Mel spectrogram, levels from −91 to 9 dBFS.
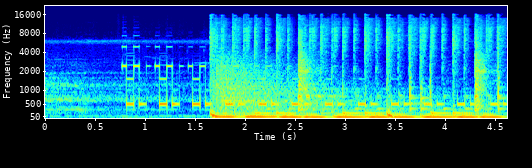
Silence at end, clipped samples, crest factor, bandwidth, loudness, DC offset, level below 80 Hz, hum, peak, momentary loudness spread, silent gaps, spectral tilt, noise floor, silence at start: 0 s; under 0.1%; 14 dB; 16.5 kHz; -22 LUFS; under 0.1%; -22 dBFS; none; -6 dBFS; 10 LU; none; -5 dB/octave; -41 dBFS; 0 s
